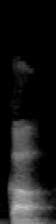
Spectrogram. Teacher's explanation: कंठ से उस एयर को रोक दिए हैं। जैसे हम इसीलिए क जो है कंठ की ध्वनि कहते हैं।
